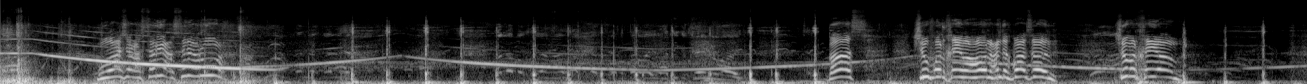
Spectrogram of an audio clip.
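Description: A man shouts nearby.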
